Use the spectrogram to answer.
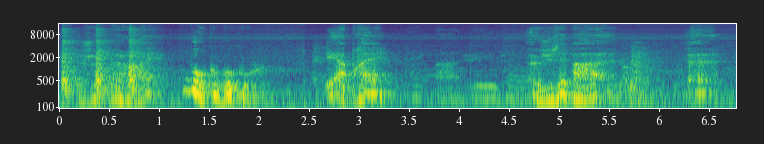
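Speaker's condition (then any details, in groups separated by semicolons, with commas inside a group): Stroke with aphasia; halting, needs time, repeats phrases after helper, understood well only by few people, worse with fear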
